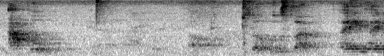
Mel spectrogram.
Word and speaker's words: chutzpah: It's spelled C-H-U-T-Z-B-A-H. It's called chutzpah. Actually, it's chutzpah.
